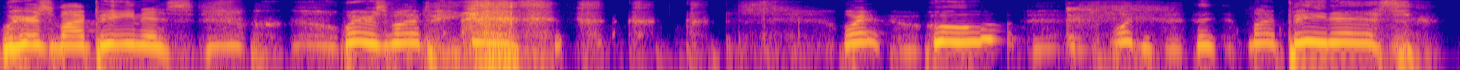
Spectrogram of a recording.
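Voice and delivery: put-on, very high-pitched screaming. Acting out someone waking up: mock screaming. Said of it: "wake up screaming".

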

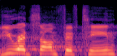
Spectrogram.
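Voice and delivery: play-acted, loud, excited shout, pitched way high. Retelling a phone call from a pastor: imitating Sean Obergfell yelling excitedly. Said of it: "he's yelling 'cause he's always super excited".

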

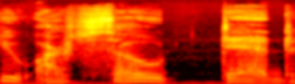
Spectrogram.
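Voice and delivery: slow, hushed half-whisper under the breath. The narrator speaks to the hound with a stuffed toy in her mouth: half-whispered. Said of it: "I whispered".

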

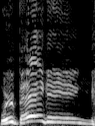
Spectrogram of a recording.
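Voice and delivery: shrill, high-pitched, desperate pleading shout, begging drawn out. Joking about lights out at 9, the speaker does a Denise impression, shouting. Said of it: "my impression of Denise shouting "we're begging"".

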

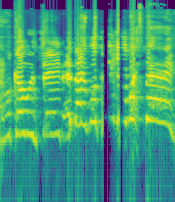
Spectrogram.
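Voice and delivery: freaking out, losing it, voice very high. Speaker quotes a favorite movie scene, mock Catherine O'Hara freak-out. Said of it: "catherine o'hara freak out".

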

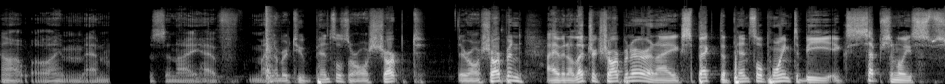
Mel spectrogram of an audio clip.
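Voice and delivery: presidential, speechmaking oratorical voice. Imitating Adam fussing about his sharpened pencils: imitating Adam sounding like Barack Obama. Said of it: "Why do I sound like Barack Obama?".

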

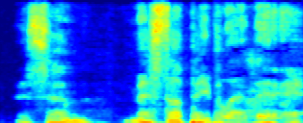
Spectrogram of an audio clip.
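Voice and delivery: smooth, seductive, sultry, erotic-sounding delivery. Repeating the other speaker's line to tease: imitating an erotic-sounding line. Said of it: "the way you said it".

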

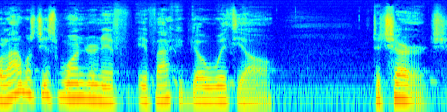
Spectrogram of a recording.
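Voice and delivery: ordinary delivery

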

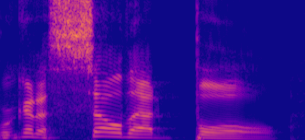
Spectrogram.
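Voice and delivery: ordinary talk

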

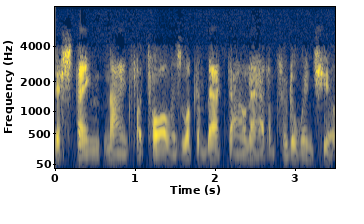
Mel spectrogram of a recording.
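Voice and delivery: plain

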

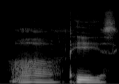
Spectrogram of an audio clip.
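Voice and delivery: mock-peaceful meditation voice. Describing how people get into meditation, imitating them: mock-peaceful meditation voice. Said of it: "people get into meditation by being all peaceful".

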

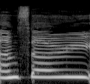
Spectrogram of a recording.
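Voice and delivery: put-on very high, tearful, crying little girl voice.

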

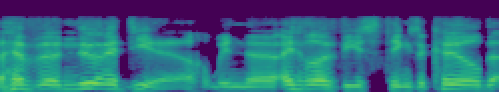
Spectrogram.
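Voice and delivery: comic, put-on French accent played for laughs. Giving a quiz answer in Inspector Clouseau voice. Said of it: "That was actually a pretty passable impression".

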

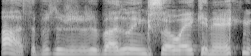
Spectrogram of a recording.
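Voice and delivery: slow, drawn-out put-on French accent in English. Retelling a French Canadian ad's narrator: imitating a French speaker. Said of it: "great impression of French".

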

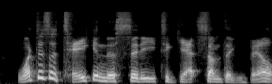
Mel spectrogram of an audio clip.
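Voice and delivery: ordinary delivery

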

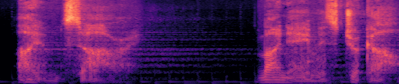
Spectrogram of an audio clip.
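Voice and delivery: deep, low voice with strong resonance. Narrator voicing a dragonborn stepping forward to introduce himself: Drakal, deep resonant voice. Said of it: "same deep resonant voice".

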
